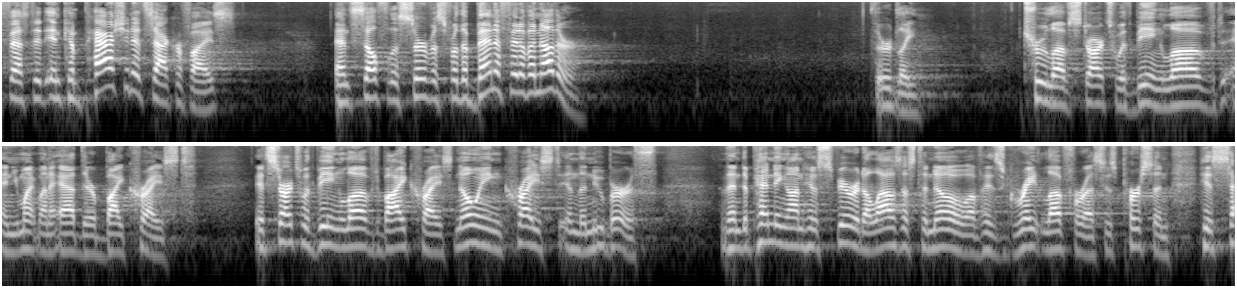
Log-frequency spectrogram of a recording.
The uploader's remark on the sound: Truth and Life Conference at The Master's University in 2016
